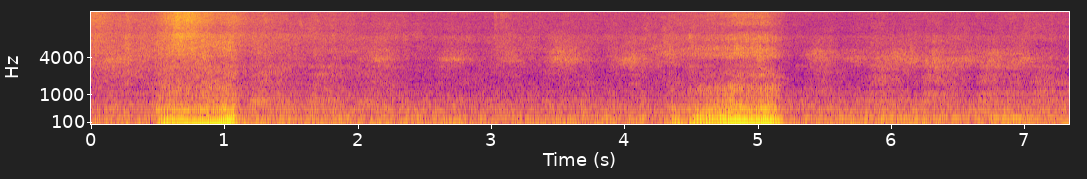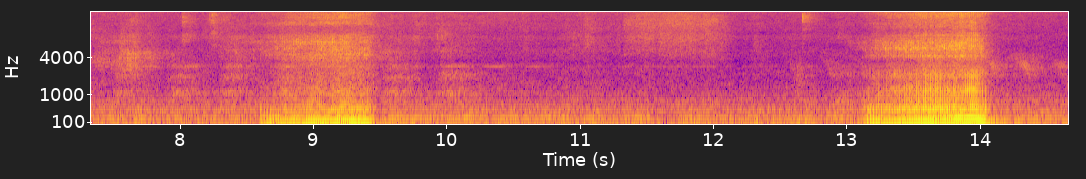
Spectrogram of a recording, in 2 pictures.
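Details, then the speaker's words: Dog sleeping deeply after a bath and a fresh haircut, snoring loudly: four slow, low rumbling snores about every four to five seconds, with a faint hum between them. "Ang lakas ng hilik. Pakinggan nyo guys ha."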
